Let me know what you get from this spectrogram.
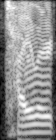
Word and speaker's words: Tyler: My name is Tyler, T-Y-L-E-R. – Okay. – And I'm calling with Cardiff. It's spelled C-A-R-D-I-F-F, as in Frank Frank.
